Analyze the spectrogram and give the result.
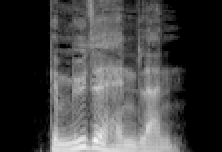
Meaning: dative plural of Gemüsehändler
- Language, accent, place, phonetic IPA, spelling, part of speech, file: German, Germany, Berlin, [ɡəˈmyːzəˌhɛndlɐn], Gemüsehändlern, noun, De-Gemüsehändlern.ogg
